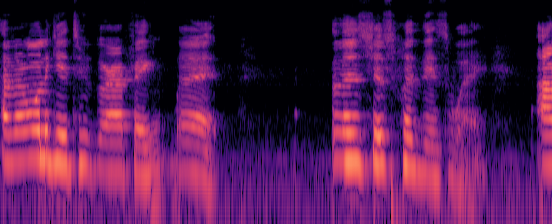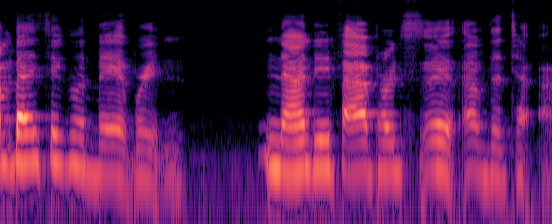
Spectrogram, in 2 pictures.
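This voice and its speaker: The speaker has an Alabama accent and talks at a very slow pace. Loudness swings widely while pitch varies in an ordinary way. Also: woman, medium pitch for a woman. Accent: Southern US (Alabama). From Alabama, US South. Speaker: podcaster, cancer patient. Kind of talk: personal testimony. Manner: halting, with fillers.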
